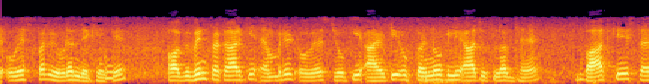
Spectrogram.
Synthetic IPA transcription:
oːʋespɐɾʋɪʋəɽənd̪eːkʰẽːŋɡeː | ɔːɾʋɪbʱɪnːpɾɐkaːɾkeʔɛ̃ːmbɾeːʈoːʋesd͡ʒoːkiʔaːɪʈiʊpkəɾnõkelieaːd͡ʒʊpləb̚d̪ʱɦɛ̃ | baːd̪keɪst̪əɾ

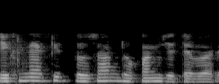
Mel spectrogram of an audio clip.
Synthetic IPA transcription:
ekʰanɛɛk̚ʈipɹɔzandʱɔkanzet̪ɛpaɹɛ

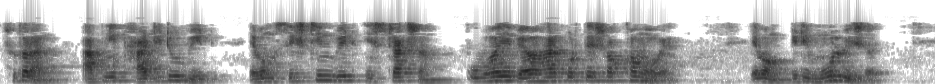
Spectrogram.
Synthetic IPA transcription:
ʃut̪oɾa̰ŋ | a̰pnipʰaɾʈiʈubiʈ | eboŋsiksʈinbiʈinsʈɾakʃonubʱɔjebɛboɦaɾkoɾt̪eʃɔkʰːomɦobḛ | eboŋeʈimulbiʃɔ̰e

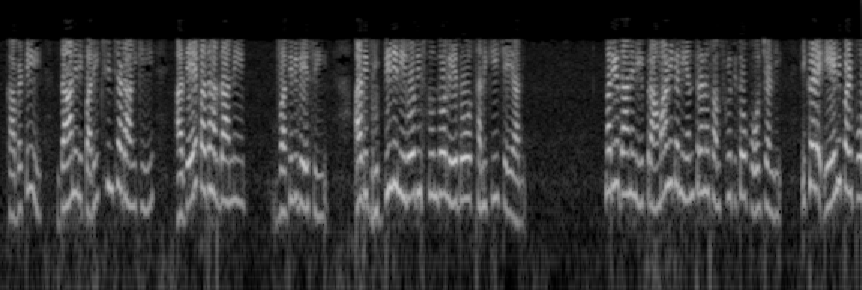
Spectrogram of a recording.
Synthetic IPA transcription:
kaːbɐʈːi | d̪aːninipɐɾiːkʂiɲt͡ʃɐɽaːniki | ɐd̪eːpɐd̪ʱaːɾd̪ʰʱaːnːi | ʋɐd̪iliʋe̞ːsi | ɐd̪iʋɾud̪ʱːininiɾo̞ːd̪ist̪und̪o̞ːlɛːd̪o̞ːt̪ʰɐnikit͡ʃɛːjaːli | mɐɾijud̪aːninipɾaːmaːɳikɐnijɐnt̪ɾɐɳɐsɐmskɾut̪it̪o̞ːpoːlt͡ʃɐɳɖiː | kːɐɽɐʔeːmipɐɽipoː

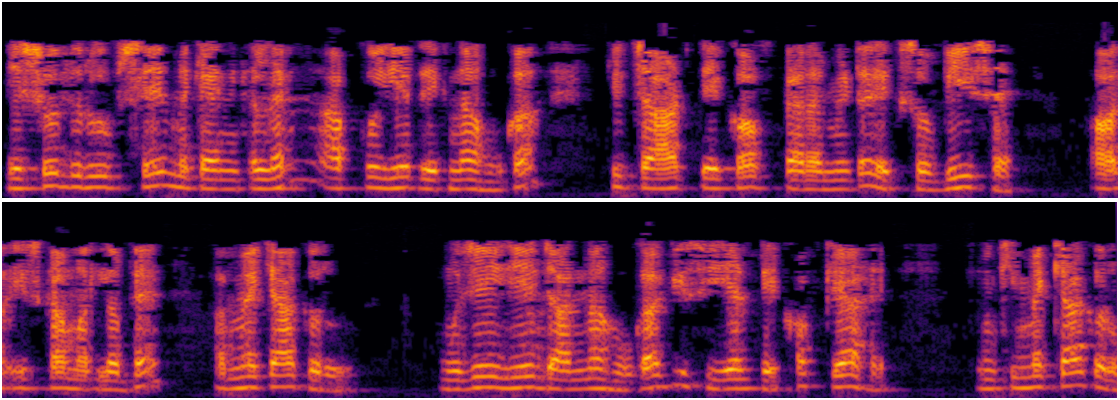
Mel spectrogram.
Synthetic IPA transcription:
jeʃod̪ʱɾuːpsemekɛːnɪkəlɦɛaːp̚kojed̪eːkʰnaɦoːɡa | kit͡ʃaːɾʈeːkɔːfpɛːɾaːmiːʈəɾeːksɔbiːsɦɛː | ɔ̰ːɾɪskamɐt̪ləbɦɛ | ɐbmɛ̃kjaːkɐɾũ | mʊd͡ʒʱejed͡ʒaːnːaɦoːɡak̬isiːelʈeːkɔːfkjaːɦɛː | kjõːkimɛ̃kjaːkɐɾũː

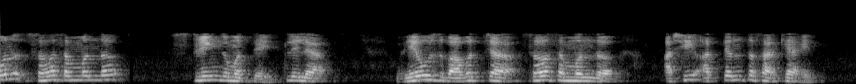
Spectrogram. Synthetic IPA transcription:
onsəɦəsəmbənd̪ʱə | sʈɾiŋɡməd̪ʱjeit̪lelja | ʋewd͡zbabət̪̚t͡ɕjasəɦəsəmbənd̪ʱə | əɕiːʔət̪jənt̪əsaɾkʰeaɦḛt̪̚

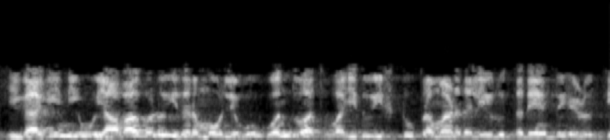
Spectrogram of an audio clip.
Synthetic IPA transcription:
ɦiːɡaːɡiniːʋujaːʋaːɡɐluːid̪ɐɾɐmɐwljɐʋuo̞nd̪uɐt̪ʰɐʋaːid̪uiʂʈupɾɐmaːɳɐd̪ɐlːiːɾut̪ːɐd̪e̞ːnd̪uɦe̞ːɭut̪ːi

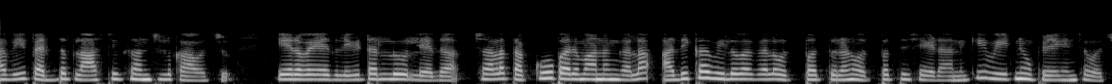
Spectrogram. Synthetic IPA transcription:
ɐʋipɛd̪ːɐplaːsʈiksɐnt͡ʃulukaːʋɐt͡ʃːu | iɾɐʋɐjɐjd̪uliːʈɐɾlulɛːd̪a̰ːt͡ʃaːlaːt̪ɐkːuʋɐpɐɾimaːnɐŋɡɐlɐɐd̪ʱikɐʋiluʋɐɡɐlɐut̪̚pɐt̪ːulɐnuut̪̚pɐt̪ːit͡ʃɛːjɐɽaːnikiʋiːʈiniupɐjoːɡiɲt͡ʃɐʋɐt͡ʃːu

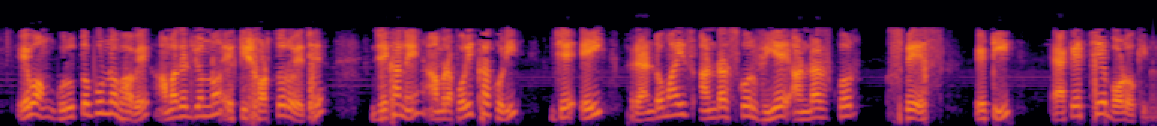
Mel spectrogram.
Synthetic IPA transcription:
eboŋɡuɾut̪ːop̬uɾnobʱabea̰mad̪eɾd͡ʑonːoʔḛk̚ʈiʃɔɾt̪oɾoet͡ɕʰe | d͡ʑekʰanea̰mɾapoɾikʰːakoɾi | d͡ʑeʔej | ɾɛɳɖomajzaɳɖaɾskoɾbʱieʔa̰ɳɖaɾkoɾ | spes | eʈi | ɛ̰ket͡ɕebɔɽokina

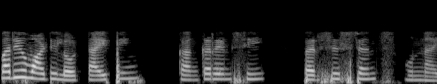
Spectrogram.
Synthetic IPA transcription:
mɐɾijumaːʈilo̞ːʈɐjpiŋɡ | kɐŋkɐɾensiː | pɐɾsisʈɐnsunːaːji

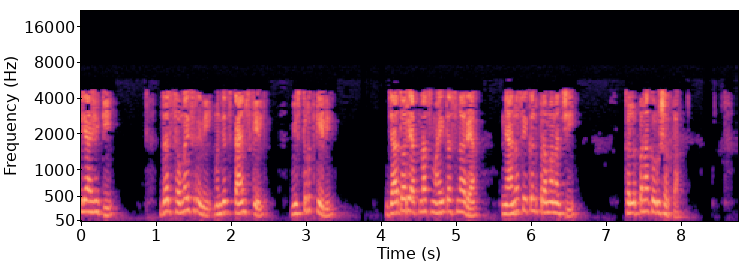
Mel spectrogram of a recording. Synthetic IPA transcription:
leaɦekiː | d͡zəɾsəməjsɾenḭːm̤əɳd͡zet͡sʈajmskel | ʋis̬t̪ɾut̪keliː | d͡ʑjad̪ʱʋaɾiːapnat͡smaɦiːt̪əsɳaɾja | njanəsekənpɾəmaɽ̃at͡ɕiː | kəlpənakəɾuːɕəkt̪a̰

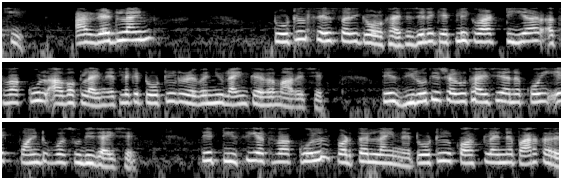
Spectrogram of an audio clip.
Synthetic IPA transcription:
t͡ʃʰi | aɾeɖlain | ʈoʈəlselst̪əɾikeuɭkʰajt͡ʃʰed͡ʒenekeʈlikʋaɾʈiaɾə̰t̪ʰəʋakula̰ʋəklaineʈlekeʈoʈəlɾeʋenjulainkəɾʋamãaʋet͡ʃʰe | t̪ed͡ʒiɾot̪ʰiʃəɾut̪ʰajt͡ʃʰeənekoiʔek̚pɔiɳʈupəɾsud̪ʱid͡ʒajt͡ʃʰḛ | t̪eʈisiət̪ʰəʋakulpəɽt̪ənlainːeʈoʈəlkɔsʈlainːepaɾkəɾe

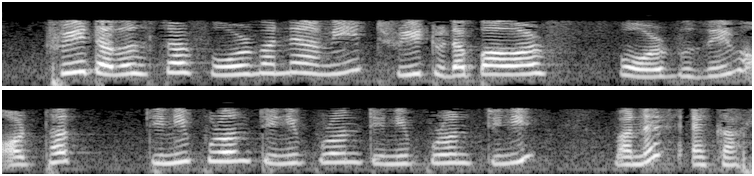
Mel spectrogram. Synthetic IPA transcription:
tʰɹidɔbɛlstaɹpʰoɹmanɛamitʰɹitudapawaɹ | pʰoɹbuzimɔ̰ɹtʰatː | inipuɹɔntinipuɹɔntinipuɹɔntini | manɛɛkakʰ

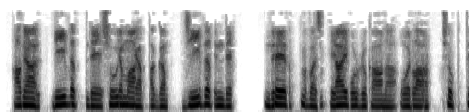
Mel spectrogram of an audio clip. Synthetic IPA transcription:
ɐnaːld͡ʑiːʋiðɐt̪ːinde̞ɕuːjɐmaːjɐbʰʱɐɡɐmd͡ʑiːʋiðɐinde̞ | nijɐt̪mɐbɐɕɐmeːjipoɻukaːnːɐʔo̞ɾɭaːɳɕukt̪i

